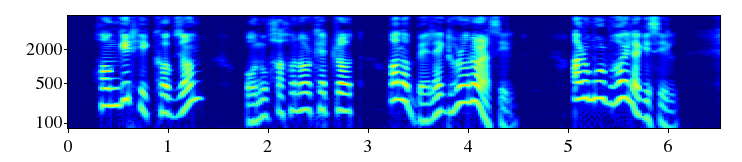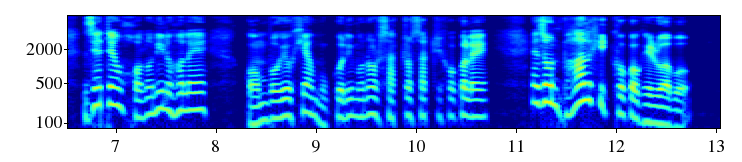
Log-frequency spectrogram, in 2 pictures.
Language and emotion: Assamese, fearful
